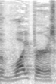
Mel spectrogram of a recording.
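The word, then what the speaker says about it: Ypres: last like chapter okay dobbed wipers by British troops due to its difficult pronunciation the yeah that's [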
